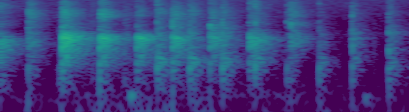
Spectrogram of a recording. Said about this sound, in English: No, that was weak. That was a weak clap, but I appreciate we're it honored, all the same.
